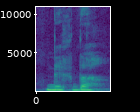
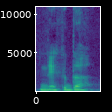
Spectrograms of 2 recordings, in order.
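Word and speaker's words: נכדה: तो फिर हम लोग हिब्रू में नेख्दा, नेख्दा। ओके, नेख्दा, ग्रैंड डॉटर पोती हिंदी में, और हिब्रू में नेख्दा।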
